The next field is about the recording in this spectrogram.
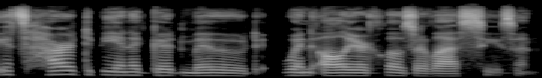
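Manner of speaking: soft, hushed half-whisper, put-on voice. Half-whispering a remark back to Lulu in character: half-whispering in character. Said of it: "I'm gonna whisper back to Lulu".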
